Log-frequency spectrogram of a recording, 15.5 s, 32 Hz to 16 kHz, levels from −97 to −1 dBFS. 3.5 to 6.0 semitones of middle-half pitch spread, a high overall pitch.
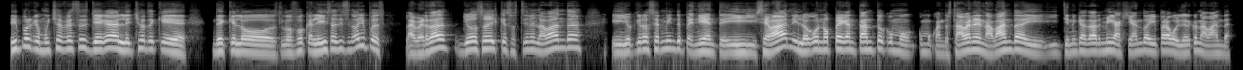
No: average, 4.5 semitones; medium, 180 Hz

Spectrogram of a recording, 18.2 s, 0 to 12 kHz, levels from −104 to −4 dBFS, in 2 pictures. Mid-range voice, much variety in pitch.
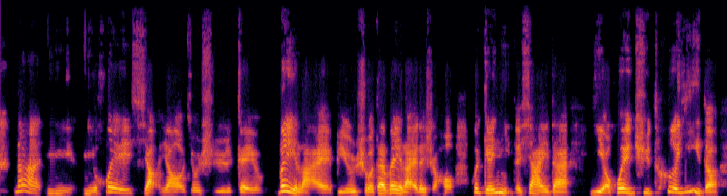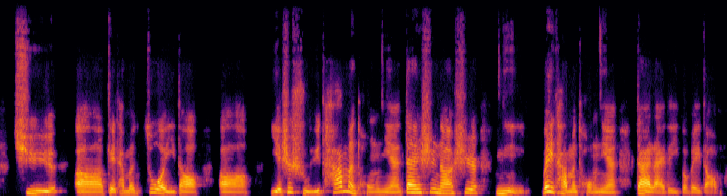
Yes: medium, 180 Hz; wide, 7.3 semitones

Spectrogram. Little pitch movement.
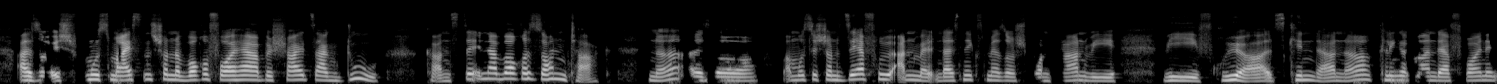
No: average, 3.7 semitones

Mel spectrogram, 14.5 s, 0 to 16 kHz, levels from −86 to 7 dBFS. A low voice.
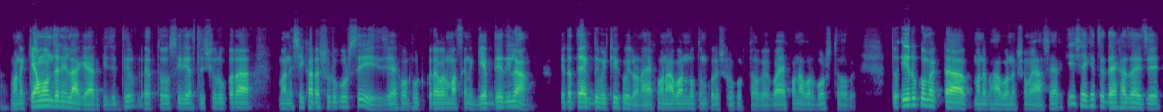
Yes: low, 110 Hz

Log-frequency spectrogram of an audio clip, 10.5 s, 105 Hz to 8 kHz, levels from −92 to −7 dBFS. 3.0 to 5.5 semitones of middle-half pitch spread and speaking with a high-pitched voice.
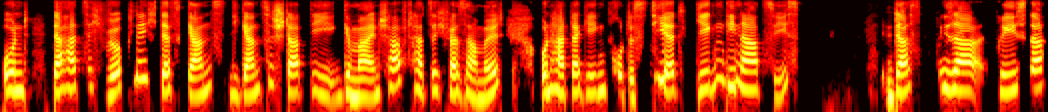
Yes: average, 3.3 semitones; high, 235 Hz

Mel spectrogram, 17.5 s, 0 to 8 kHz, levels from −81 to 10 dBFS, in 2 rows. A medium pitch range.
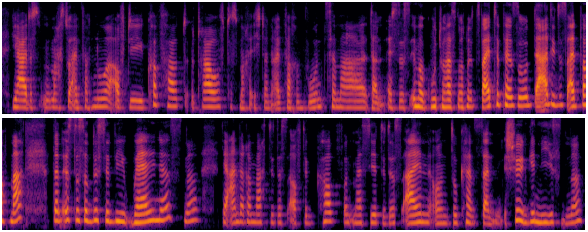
Yes: average, 3.7 semitones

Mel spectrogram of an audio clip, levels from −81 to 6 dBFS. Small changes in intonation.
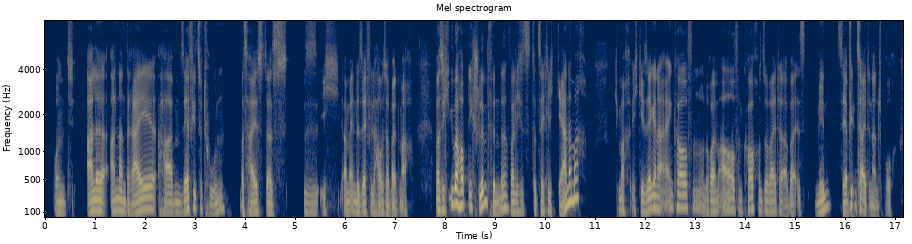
No: average, 4.7 semitones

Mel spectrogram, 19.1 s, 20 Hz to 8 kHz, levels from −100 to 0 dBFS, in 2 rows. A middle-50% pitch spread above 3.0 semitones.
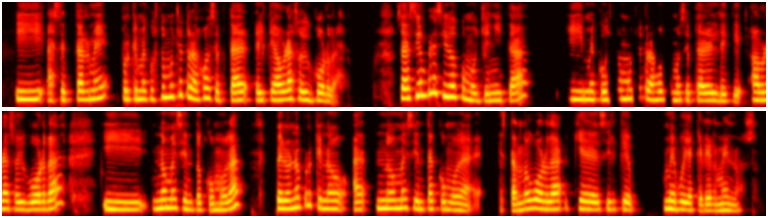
No: narrow, 2.5 semitones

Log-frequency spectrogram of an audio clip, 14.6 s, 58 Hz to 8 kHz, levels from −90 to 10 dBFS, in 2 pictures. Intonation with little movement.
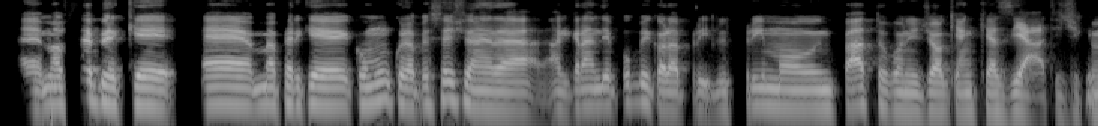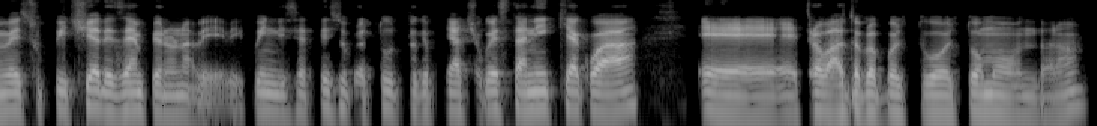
No: average, 3.6 semitones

